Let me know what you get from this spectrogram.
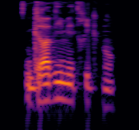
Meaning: gravimetrically
- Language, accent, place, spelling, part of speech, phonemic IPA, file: French, France, Lyon, gravimétriquement, adverb, /ɡʁa.vi.me.tʁik.mɑ̃/, LL-Q150 (fra)-gravimétriquement.wav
